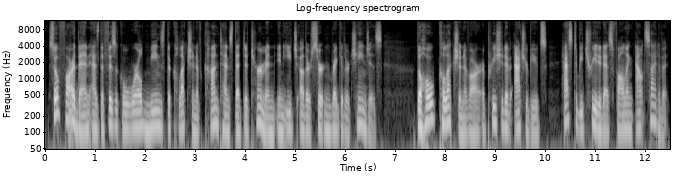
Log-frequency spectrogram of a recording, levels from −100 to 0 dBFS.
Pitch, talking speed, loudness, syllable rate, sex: 115 Hz, 175 wpm, -25 LUFS, 5.6 syllables/s, male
